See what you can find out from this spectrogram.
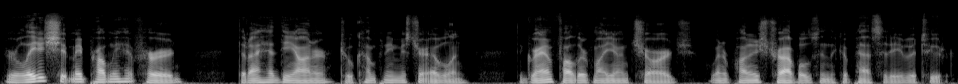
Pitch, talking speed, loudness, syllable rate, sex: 90 Hz, 195 wpm, -21 LUFS, 6.2 syllables/s, male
